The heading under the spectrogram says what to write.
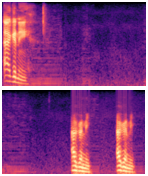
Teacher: This word here is pronounced agony with the stress at the very beginning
